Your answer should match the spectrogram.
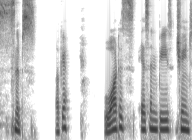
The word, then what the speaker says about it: SNP: Scientists found 1.4 million locations of the variation called SNPs single nucleated polymorphism pronounces snips.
